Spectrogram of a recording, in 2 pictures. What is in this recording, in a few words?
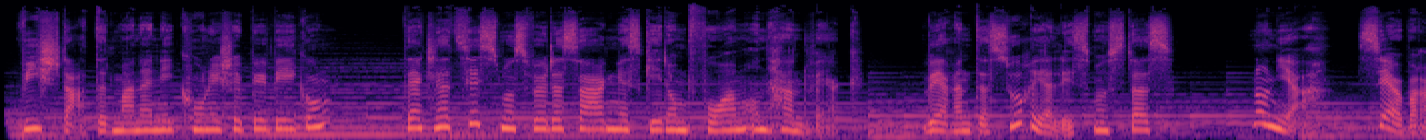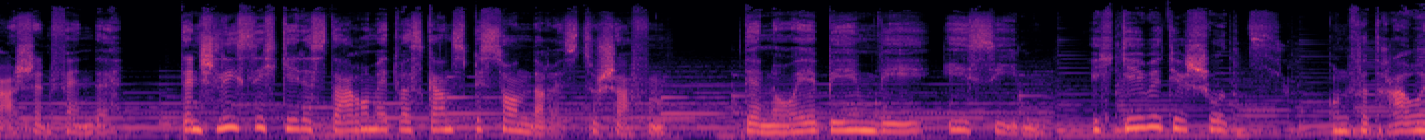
Commercial German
